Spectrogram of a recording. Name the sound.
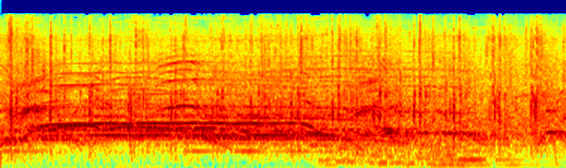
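audience cheering and applauding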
